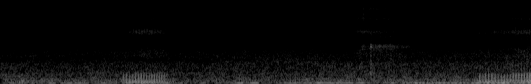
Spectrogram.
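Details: Dog asleep, snoring loudly: low, rough, rasping snores around one and a half and five seconds, with a faint hissing breath between them.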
